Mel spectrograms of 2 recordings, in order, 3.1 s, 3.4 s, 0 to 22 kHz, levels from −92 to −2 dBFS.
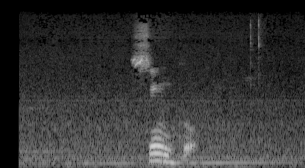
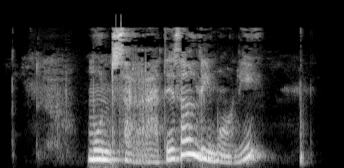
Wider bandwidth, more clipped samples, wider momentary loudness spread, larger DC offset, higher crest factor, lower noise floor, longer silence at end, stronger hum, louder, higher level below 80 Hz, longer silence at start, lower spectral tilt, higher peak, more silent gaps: first, 16.5 kHz vs 11.5 kHz; neither; first, 23 LU vs 11 LU; neither; about the same, 20 dB vs 16 dB; about the same, -46 dBFS vs -43 dBFS; second, 0.05 s vs 0.4 s; neither; second, -27 LUFS vs -13 LUFS; about the same, -56 dBFS vs -56 dBFS; second, 0.2 s vs 0.9 s; about the same, -4.5 dB/octave vs -3.5 dB/octave; second, -12 dBFS vs 0 dBFS; neither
